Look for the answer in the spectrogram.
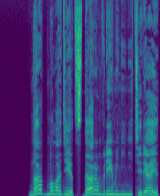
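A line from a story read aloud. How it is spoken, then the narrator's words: Exclaimed. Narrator (Russian): воскликнул Пенкроф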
